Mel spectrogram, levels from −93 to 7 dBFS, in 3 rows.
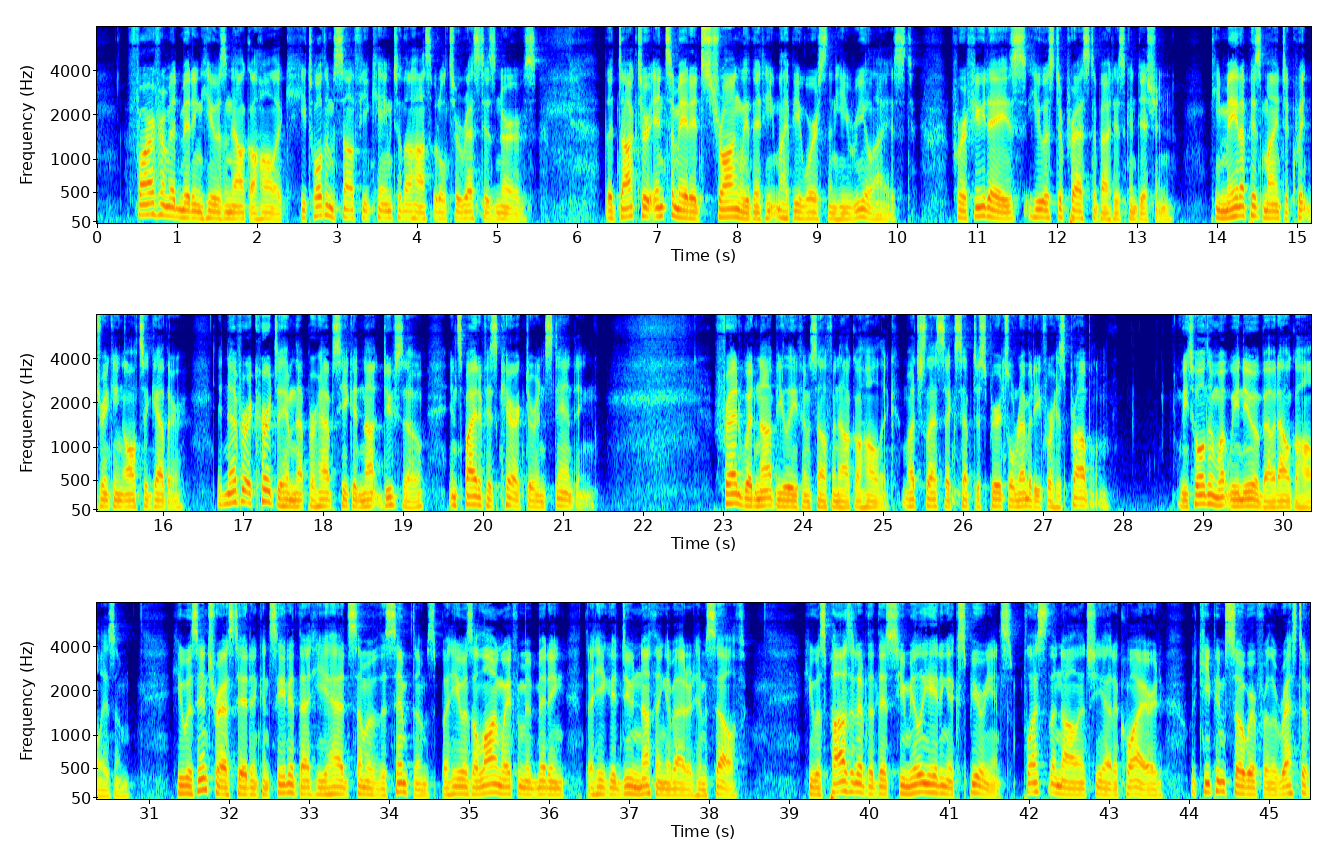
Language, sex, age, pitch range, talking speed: English, male, 40-59, 95-120 Hz, 185 wpm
